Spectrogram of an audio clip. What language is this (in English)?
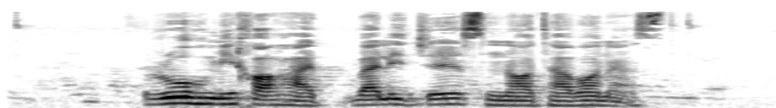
Persian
